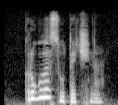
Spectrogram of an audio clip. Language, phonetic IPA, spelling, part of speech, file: Russian, [krʊɡɫɐˈsutət͡ɕnə], круглосуточно, adverb, Ru-круглосуточно.ogg
- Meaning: around the clock (all the time)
